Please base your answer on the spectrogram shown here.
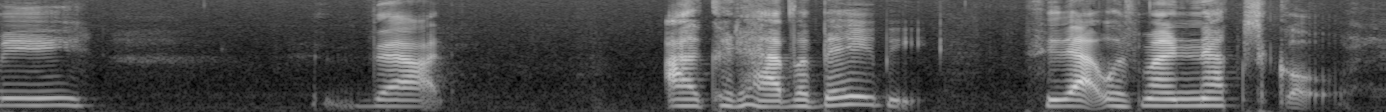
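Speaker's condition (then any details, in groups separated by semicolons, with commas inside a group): Dystonia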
